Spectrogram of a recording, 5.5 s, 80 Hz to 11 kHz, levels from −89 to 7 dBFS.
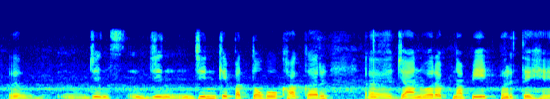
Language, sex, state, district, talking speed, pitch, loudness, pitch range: Hindi, female, Uttar Pradesh, Ghazipur, 140 wpm, 190 Hz, -25 LUFS, 180-205 Hz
